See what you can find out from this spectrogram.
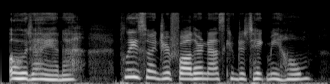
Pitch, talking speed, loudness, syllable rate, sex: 250 Hz, 235 wpm, -17 LUFS, 6.2 syllables/s, female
